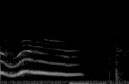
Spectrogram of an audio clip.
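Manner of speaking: very high squeaky mocking cry; mock kid squeal. Vlogger mocks Griffin's scream, very high squeaky voice. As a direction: parody a prepubescent boy's squeal. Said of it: "Griffin's kinda like".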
